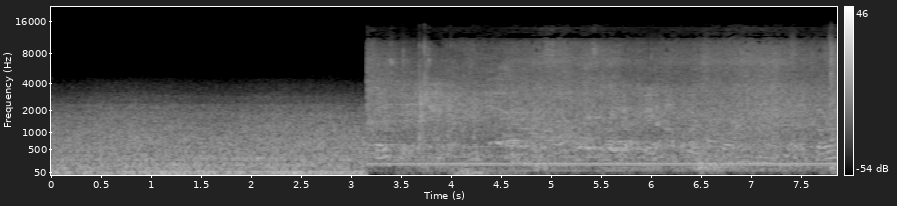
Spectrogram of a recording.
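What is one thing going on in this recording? Water churns and rushes steadily in an echoing indoor pool.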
